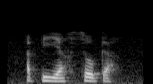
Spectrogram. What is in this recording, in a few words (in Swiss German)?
"biersocke", alsace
